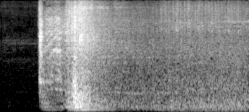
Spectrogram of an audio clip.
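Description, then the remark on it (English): A tugboat engine cranks and catches with a sudden loud burst, roars briefly as it revs, then settles into a steady, low rumbling idle. “The boat's engine started.”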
